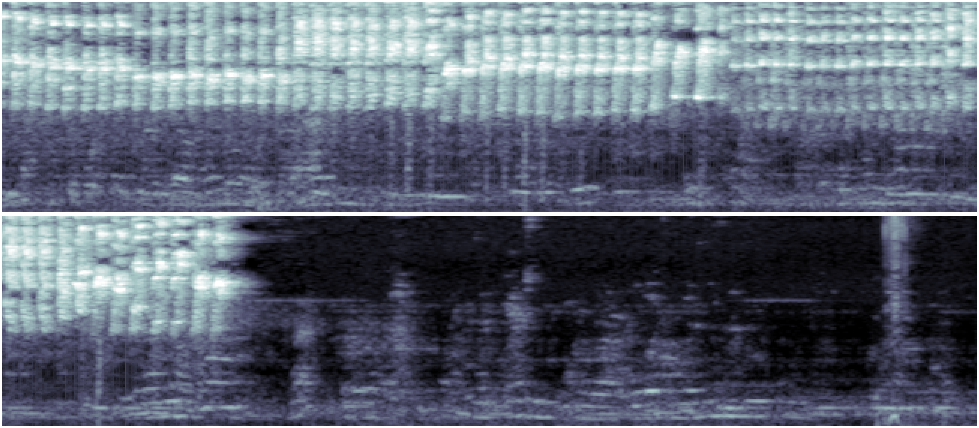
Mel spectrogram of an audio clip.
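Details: Moreno lovebird called 'bocor', singing a rapid, high, buzzy chattering stream of repeated notes for about eight seconds, then stopping abruptly, leaving quieter background noise and faint low sounds.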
